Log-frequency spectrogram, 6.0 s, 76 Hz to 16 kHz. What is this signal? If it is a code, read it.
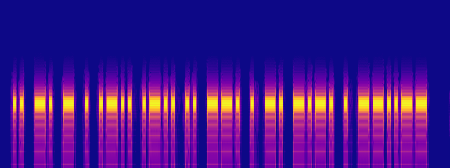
Morse code, heard as a keyed tone, about 25 wpm, 600 Hz. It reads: INTELLIGENCE,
